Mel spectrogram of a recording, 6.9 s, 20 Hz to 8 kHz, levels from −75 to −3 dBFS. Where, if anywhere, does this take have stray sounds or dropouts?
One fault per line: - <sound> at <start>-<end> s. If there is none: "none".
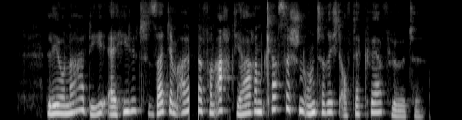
- dropout at 2.8-3.0 s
